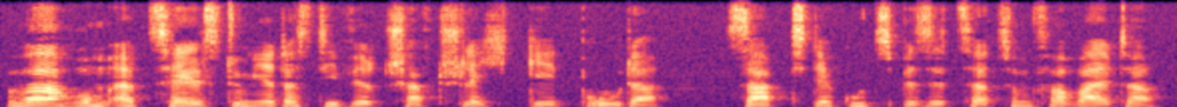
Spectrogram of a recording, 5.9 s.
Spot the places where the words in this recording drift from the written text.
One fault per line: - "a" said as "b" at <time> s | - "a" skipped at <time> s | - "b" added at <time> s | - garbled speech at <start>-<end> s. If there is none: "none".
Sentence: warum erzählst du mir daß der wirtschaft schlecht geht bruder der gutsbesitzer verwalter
- "der" said as "die" at 1.6 s
- "sagt" added at 3.6 s
- "zum" added at 5.0 s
